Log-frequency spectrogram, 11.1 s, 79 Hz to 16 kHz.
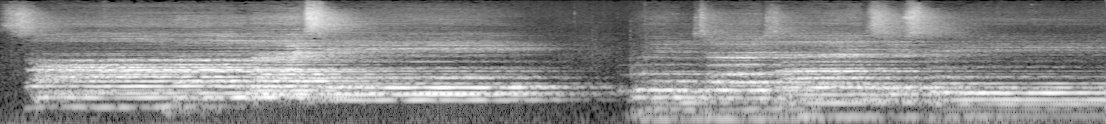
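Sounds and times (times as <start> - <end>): a cappella group singing jazz: 0.1 - 11.0.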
